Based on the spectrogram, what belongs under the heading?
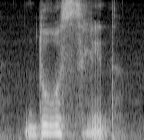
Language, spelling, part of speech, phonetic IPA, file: Ukrainian, дослід, noun, [ˈdɔsʲlʲid], Uk-дослід.ogg
- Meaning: trial, experiment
